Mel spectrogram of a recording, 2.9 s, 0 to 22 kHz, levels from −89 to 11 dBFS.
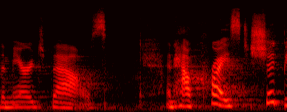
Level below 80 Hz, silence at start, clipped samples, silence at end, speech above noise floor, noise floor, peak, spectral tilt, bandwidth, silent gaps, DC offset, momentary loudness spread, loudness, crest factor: -90 dBFS; 0 s; under 0.1%; 0 s; 21 dB; -68 dBFS; -26 dBFS; -3 dB/octave; 16.5 kHz; none; under 0.1%; 14 LU; -46 LUFS; 22 dB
